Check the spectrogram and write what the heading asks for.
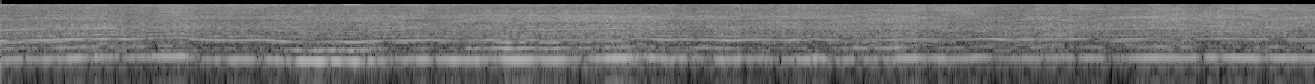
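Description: Handheld electric disc sander running while its sanding disc is worked over a wooden board: a steady motor whine that wavers slightly in pitch, over the high hiss of the abrasive on the wood.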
